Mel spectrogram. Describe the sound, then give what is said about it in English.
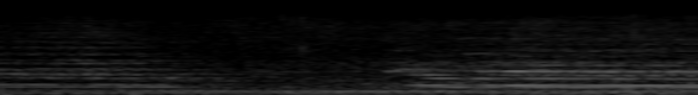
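A train rumbles past, its steady low roar joined by long, sustained horn tones that swell louder toward the end, with no one speaking. “Love that train.”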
